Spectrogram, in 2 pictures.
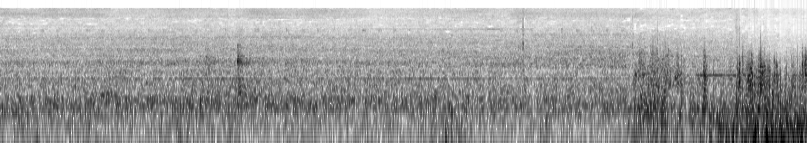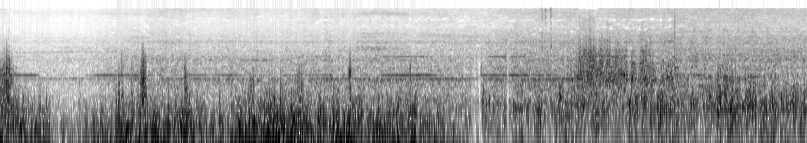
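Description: Wind gusts and rumbles against the microphone outdoors.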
